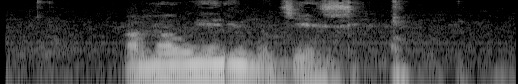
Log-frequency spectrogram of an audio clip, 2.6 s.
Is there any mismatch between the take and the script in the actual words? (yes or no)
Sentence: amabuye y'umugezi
no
